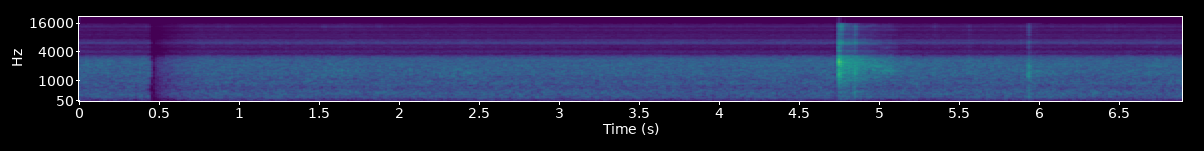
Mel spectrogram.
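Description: A sharp knock followed about a second later by a lighter tap, from a small plastic container of flour being handled over a mixing bowl, over a steady background hiss.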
